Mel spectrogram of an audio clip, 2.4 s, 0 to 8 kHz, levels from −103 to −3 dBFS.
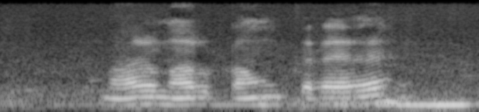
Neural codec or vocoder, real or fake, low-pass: codec, 16 kHz, 6 kbps, DAC; fake; 7.2 kHz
